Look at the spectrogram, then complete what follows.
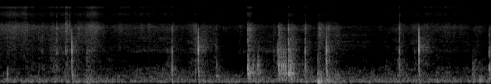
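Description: Kitchen knife dicing tomatoes on a plate: about ten short, irregular taps of the blade striking the plate.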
